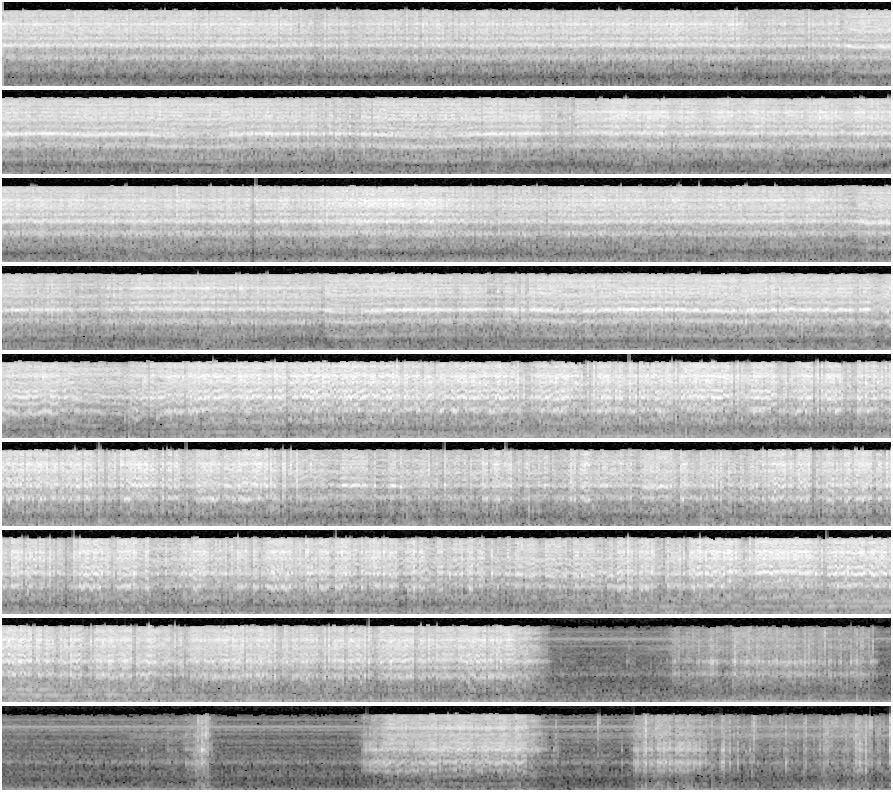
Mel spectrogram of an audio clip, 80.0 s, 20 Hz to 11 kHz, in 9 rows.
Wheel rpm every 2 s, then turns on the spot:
170, 170, 170, 170, 160, 160, 170, 170, 170, 170, 170, 170, 170, 170, 170, 170, 160, 160, 140, 160, 170, 170, 170, 170, 160, 160, 160, 170, 160, 160, 160, 150, 140, 90, 20, 10, 0, 40, 30, 10.
68-70 76-78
